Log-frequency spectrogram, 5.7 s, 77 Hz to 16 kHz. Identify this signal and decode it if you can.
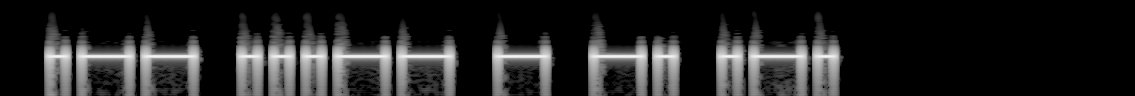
Morse code, heard as a keyed tone, about 15 wpm, 700 Hz. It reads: W3TNR
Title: USA Callsign DE Callsign - 5 Characters - 15wpm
